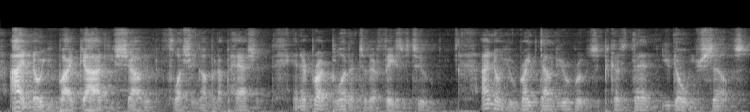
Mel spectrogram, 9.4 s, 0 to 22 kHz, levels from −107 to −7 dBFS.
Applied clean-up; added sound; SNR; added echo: none; none; none; reverberation time 1.6 s.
